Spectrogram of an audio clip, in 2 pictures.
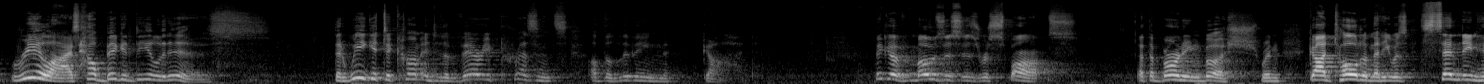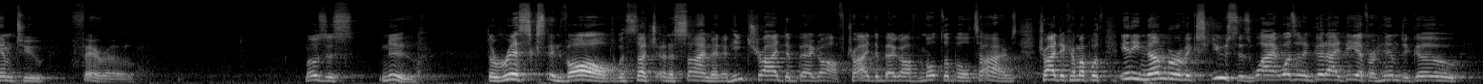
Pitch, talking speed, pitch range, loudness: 200 Hz, 160 wpm, 170-230 Hz, -25 LUFS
